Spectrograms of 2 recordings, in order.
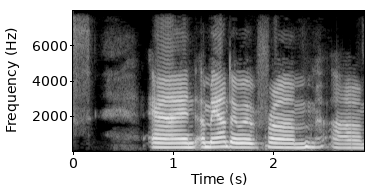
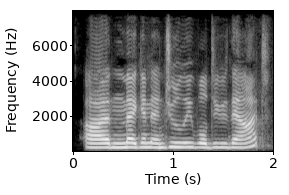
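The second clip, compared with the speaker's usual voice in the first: ordinary talk, nothing marked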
